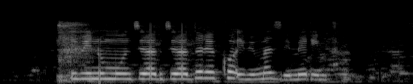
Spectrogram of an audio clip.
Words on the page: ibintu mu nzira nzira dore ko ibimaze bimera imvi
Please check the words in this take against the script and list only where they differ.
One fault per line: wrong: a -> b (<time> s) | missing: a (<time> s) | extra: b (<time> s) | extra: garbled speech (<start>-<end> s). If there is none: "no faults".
no faults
